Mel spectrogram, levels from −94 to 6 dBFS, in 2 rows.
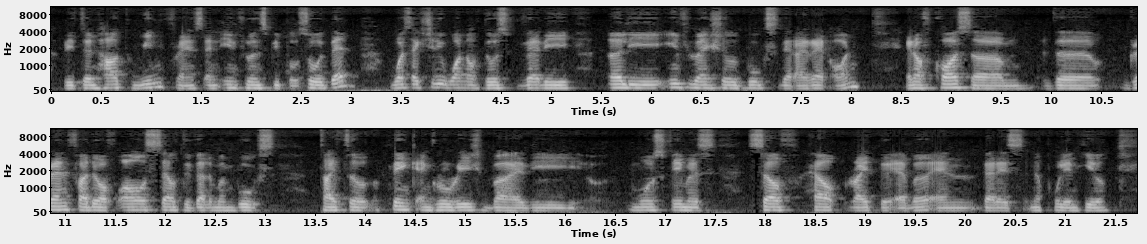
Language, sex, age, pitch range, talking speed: English, male, 20-39, 115-130 Hz, 140 wpm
